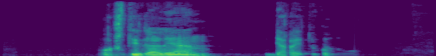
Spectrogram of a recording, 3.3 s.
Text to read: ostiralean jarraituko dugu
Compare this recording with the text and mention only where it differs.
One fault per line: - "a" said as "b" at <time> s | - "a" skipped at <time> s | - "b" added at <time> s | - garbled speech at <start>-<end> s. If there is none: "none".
none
